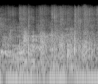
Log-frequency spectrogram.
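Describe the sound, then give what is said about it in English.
Light, polite golf clapping from an audience after the words 'He has risen!', a scattering of soft, uneven claps that never builds into full applause, over a steady low hum. “To a polite golf clap.”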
